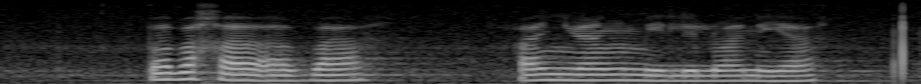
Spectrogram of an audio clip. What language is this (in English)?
Northern Sotho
